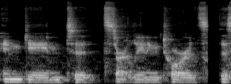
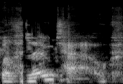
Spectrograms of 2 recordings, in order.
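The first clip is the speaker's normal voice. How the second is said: very uptight, stuffy butler voice; 4 semitones higher than usual. Pitching how the character would greet Tao, uptight Alfred Batman voice. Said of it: "a very uptight Alfred Batman voice".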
